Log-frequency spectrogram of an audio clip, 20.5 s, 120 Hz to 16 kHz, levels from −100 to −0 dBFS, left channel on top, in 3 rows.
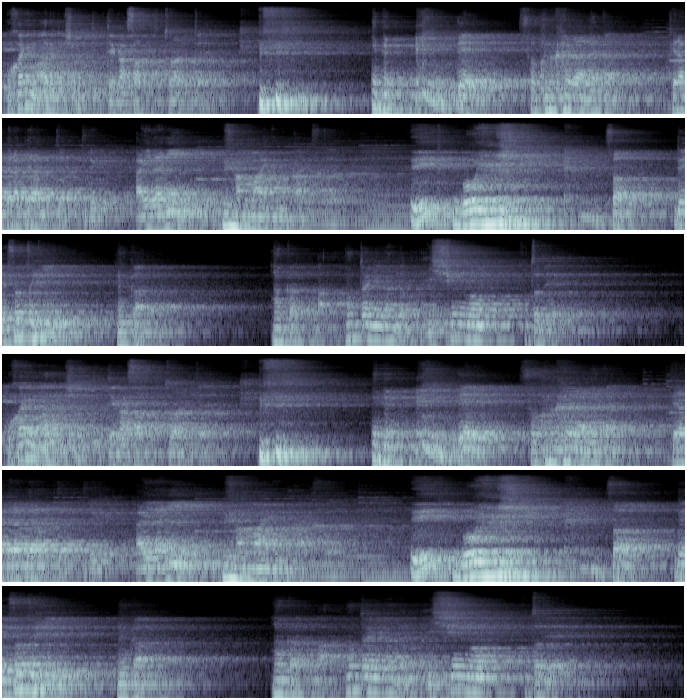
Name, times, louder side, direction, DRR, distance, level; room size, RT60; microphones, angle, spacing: voice 1, 0.0-2.1 3.7-4.8 5.2-6.2 6.7-7.9 8.2-8.7 9.1-10.2 12.4-13.2 13.6-14.3 14.8-15.1 16.4-18.5 18.8-19.3, equal, 45° left, -2 dB, 1.1 m, -31 dB
voice 2, 2.6-2.9 9.0-9.3 10.9-12.1 14.0-14.1, equal, 20° left, -6 dB, 0.6 m, -24 dB
sound 1, 6.4-11.8, left 2 dB, 25° right, 1.9 m, -48 dB
7.4 x 6.7 x 4.5 m, 2.4 s
head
